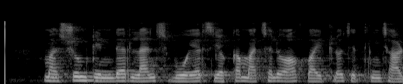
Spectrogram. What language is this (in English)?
Telugu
